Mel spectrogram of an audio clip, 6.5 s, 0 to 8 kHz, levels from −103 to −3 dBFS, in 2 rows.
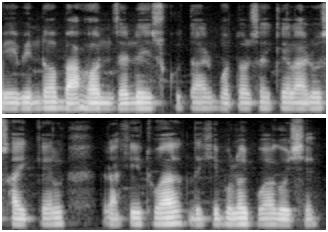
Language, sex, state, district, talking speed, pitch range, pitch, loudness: Assamese, male, Assam, Kamrup Metropolitan, 120 wpm, 105-110 Hz, 105 Hz, -22 LUFS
